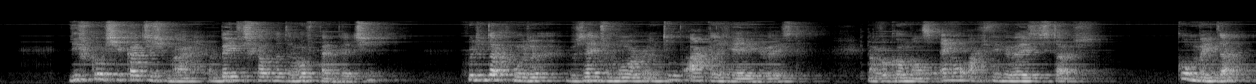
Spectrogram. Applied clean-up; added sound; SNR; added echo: neural separator model SepFormer DNS4.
